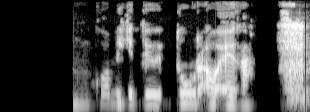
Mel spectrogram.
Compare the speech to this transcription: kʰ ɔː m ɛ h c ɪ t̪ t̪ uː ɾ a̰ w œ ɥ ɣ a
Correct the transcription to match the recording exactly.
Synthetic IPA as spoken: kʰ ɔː m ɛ h c ɪ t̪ t̪ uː ɾ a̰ w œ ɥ ɣ a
